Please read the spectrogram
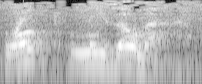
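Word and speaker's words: splanchnizoma (σπλαγχνίζομαι): It's quite a word in the original. It's pronounced splanchnizoma.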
